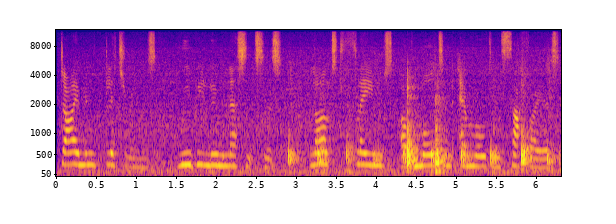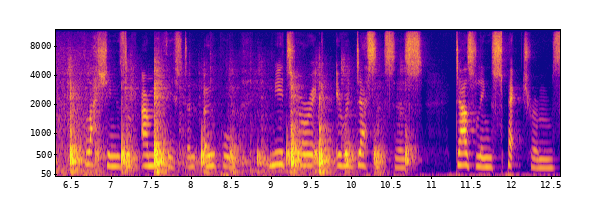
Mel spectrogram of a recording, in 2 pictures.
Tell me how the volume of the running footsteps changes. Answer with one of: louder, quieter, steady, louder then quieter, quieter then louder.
steady.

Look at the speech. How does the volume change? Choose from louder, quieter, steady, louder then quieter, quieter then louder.
steady.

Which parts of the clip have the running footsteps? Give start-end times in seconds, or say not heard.
2.9-10.7.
